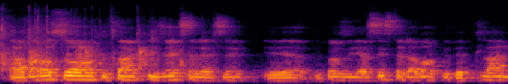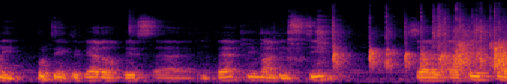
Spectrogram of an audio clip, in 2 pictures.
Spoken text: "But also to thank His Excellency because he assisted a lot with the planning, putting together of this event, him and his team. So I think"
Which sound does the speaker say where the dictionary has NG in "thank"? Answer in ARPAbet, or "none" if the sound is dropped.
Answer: none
